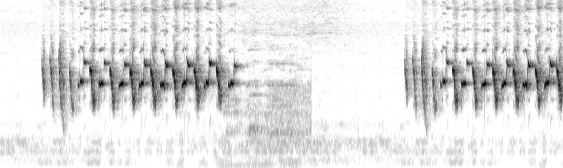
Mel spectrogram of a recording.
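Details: Yellow-vented bulbul, singing to call a rival: two loud, rapid runs of about a dozen bright, chattering, up-and-down notes each, separated by a short pause filled with a soft low rumble.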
